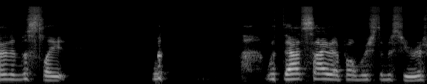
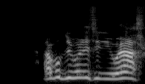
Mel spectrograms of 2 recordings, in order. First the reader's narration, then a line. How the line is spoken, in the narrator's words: replied the passenger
